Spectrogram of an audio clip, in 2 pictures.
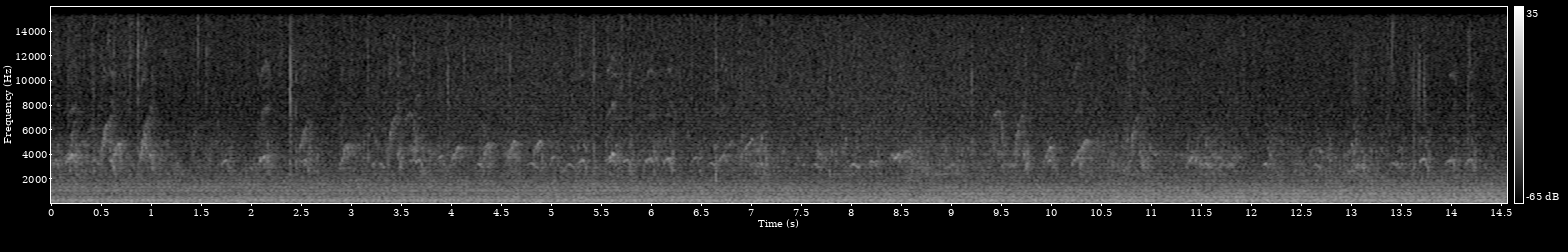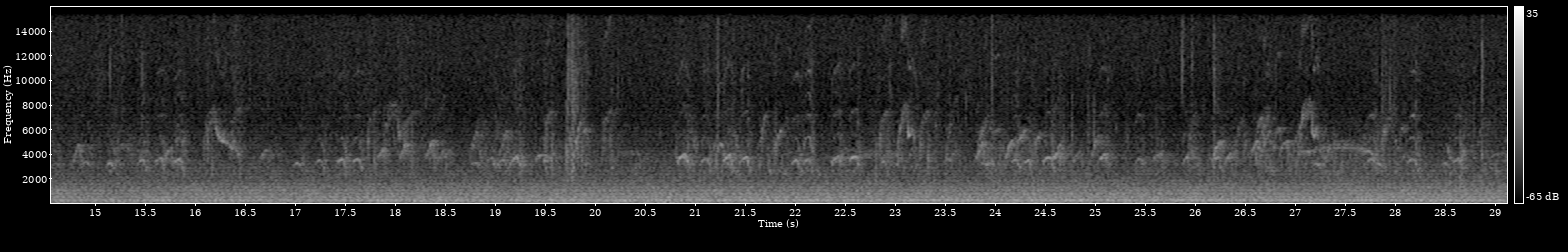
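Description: Small birds chirping in many short, quick calls over a steady mechanical hum.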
